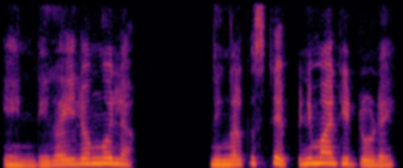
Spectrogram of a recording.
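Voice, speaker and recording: A woman's voice: on the high side, quick pace, warm tone, lightly acted. A woman voicing a mocking man in his forties on a bicycle, sly and needling in tone. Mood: offhand.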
